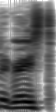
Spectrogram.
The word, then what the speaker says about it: deGrasse: So, Neil deGrasse Tyson. – You don't say his name right. – It's DeGrasse, nigga.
